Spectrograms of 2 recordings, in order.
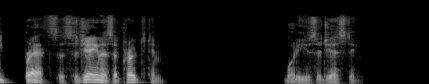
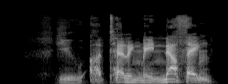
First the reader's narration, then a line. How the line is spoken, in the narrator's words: roared Horus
